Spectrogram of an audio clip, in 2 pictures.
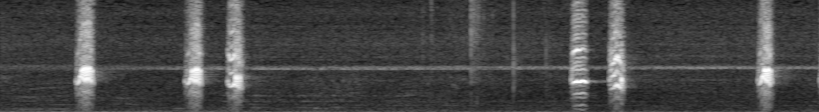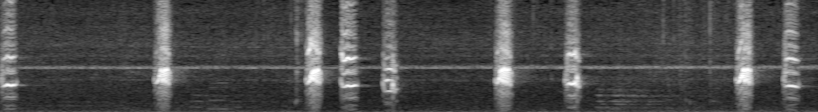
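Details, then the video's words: Juvenile sooty-headed bulbul calling noisily for its parent: short harsh chirps, often in quick pairs, about thirteen notes over eight seconds with irregular gaps, against a faint steady high whine. "suara burung kutilang anakan gacor ribut seperti memanggil induknya"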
